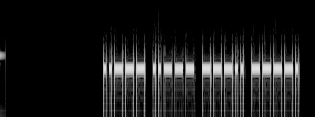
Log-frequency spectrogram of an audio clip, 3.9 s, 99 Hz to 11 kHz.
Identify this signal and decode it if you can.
Morse code, heard as a keyed tone, about 34 wpm, 700 Hz. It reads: 2289
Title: Numbers - 4-Digit 35wpm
